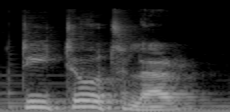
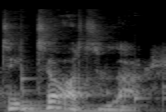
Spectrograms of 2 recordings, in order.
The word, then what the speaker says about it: teetotaler: इसका सही प्रोनाउंसिएशन होता है टीटोटलर, टीटोटलर एंड टीटोटलर। One who does not drink alcoholic things is called teetotaler, teetotaler and teetotaler.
